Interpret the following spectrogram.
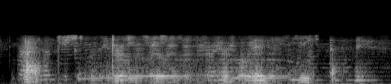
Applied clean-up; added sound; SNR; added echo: neural separator model SepFormer WHAMR!.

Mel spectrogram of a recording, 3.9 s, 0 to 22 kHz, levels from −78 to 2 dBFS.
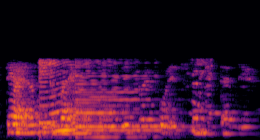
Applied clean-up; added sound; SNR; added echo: classical method WPE with log-MMSE.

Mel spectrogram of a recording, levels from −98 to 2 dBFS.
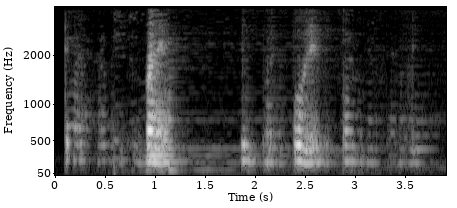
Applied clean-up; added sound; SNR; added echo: neural mask model DeepFilterNet 3.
